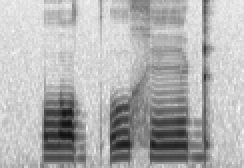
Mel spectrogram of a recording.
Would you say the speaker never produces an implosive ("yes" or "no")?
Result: yes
